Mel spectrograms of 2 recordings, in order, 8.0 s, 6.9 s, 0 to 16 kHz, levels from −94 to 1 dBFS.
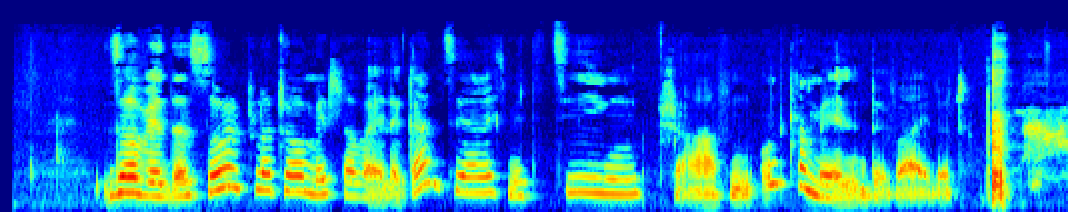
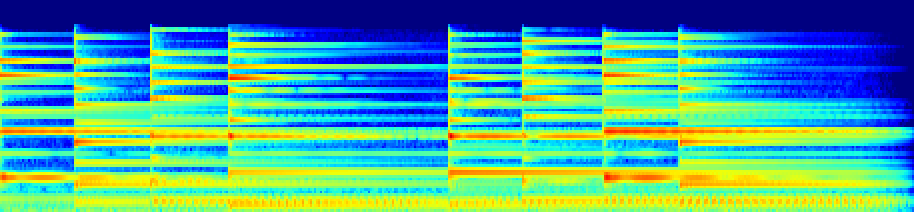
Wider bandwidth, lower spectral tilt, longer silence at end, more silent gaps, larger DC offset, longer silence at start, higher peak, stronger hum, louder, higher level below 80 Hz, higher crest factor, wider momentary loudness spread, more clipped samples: about the same, 10 kHz vs 11 kHz; first, -5 dB/octave vs -1 dB/octave; about the same, 0 s vs 0.1 s; neither; second, under 0.1% vs 0.3%; first, 0.8 s vs 0 s; second, -4 dBFS vs 0 dBFS; neither; second, -24 LUFS vs -16 LUFS; second, -66 dBFS vs -52 dBFS; about the same, 22 dB vs 20 dB; second, 13 LU vs 18 LU; neither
